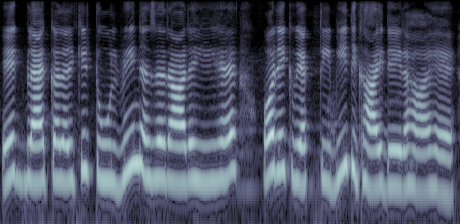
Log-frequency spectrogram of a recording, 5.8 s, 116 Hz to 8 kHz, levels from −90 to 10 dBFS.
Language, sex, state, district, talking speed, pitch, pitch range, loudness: Hindi, female, Jharkhand, Palamu, 185 wpm, 265 Hz, 245-285 Hz, -17 LUFS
